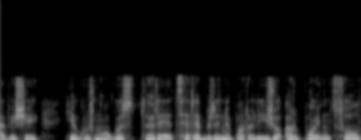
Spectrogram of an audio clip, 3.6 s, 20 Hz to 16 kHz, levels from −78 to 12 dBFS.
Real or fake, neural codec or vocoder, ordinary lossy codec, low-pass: fake; codec, 16 kHz, 4.8 kbps, FACodec; AAC, 64 kbps; 7.2 kHz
